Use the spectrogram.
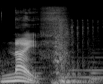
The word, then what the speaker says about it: knife: A good example of this change is in the word knife. In middle English, it was pronounced knife, but after the vowel shift, the K became silent and the e turned to the dip thong I.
